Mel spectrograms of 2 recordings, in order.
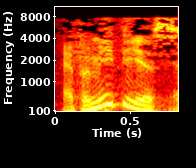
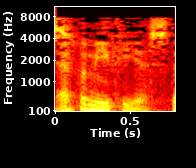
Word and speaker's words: Epimetheus: He said that those two moons are Janus and Epimetheus. Did I get it right? – I was letting you pronounce it, so I didn't have to. Epimetheus. – Epimetheus. There you go.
